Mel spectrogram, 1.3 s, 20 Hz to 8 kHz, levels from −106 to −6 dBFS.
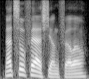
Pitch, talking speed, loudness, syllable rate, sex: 135 Hz, 225 wpm, -16 LUFS, 5.0 syllables/s, male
